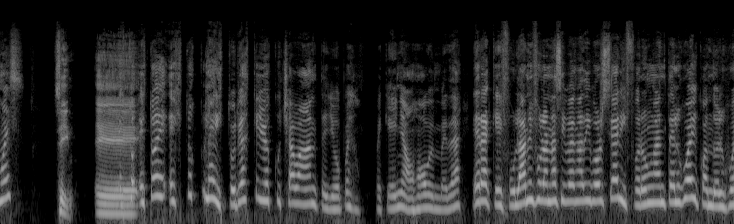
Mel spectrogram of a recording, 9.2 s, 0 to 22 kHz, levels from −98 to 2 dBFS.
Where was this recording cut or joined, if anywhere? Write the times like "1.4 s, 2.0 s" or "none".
5.8 s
